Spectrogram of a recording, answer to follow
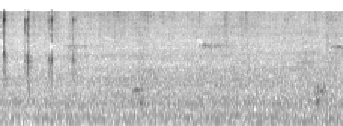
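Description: A few faint, short high peeps from Muscovy ducklings in the first half-second, over a steady low outdoor rumble.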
